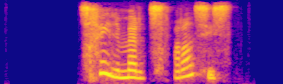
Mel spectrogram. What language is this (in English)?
Kabyle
